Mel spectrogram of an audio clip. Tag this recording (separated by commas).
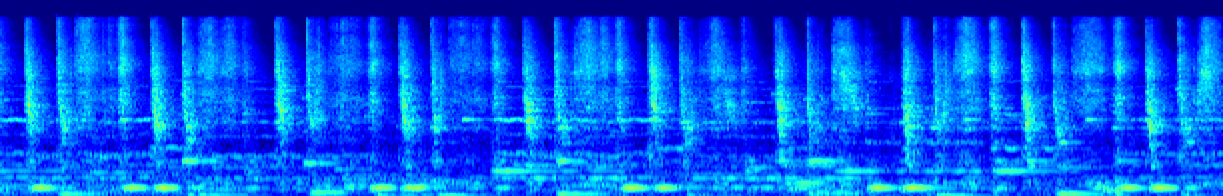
playing guiro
